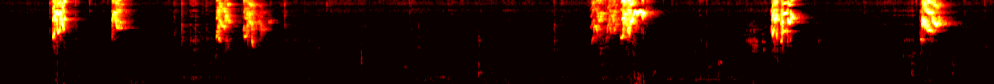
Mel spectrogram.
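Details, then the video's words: White lovebirds, a pair in the morning, giving short harsh high chirps in scattered bursts, some doubled, separated by quiet gaps with faint low background rustling. "White LoveBird Chirping Sounds"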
